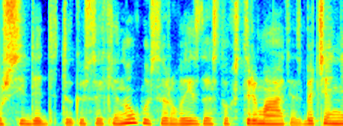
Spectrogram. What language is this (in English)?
Lithuanian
